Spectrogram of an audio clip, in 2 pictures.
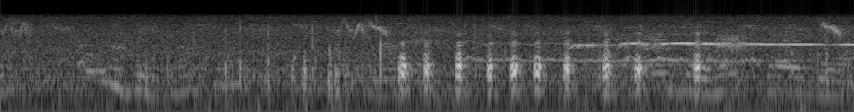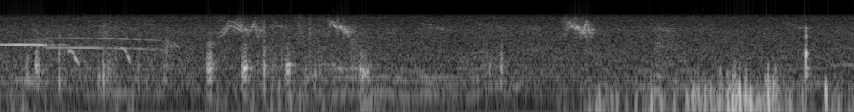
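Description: Chickens clucking: about two seconds in, a fast run of clucks leads into a long drawn-out high call, with short high chirps scattered through. A low rumble follows near the end.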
